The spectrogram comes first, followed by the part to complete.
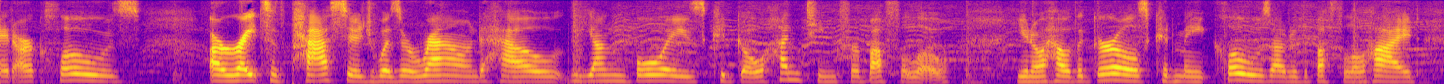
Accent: Kainai, Alberta, Canada; I come from Kainai, and my clans are the Mamyoiks and the Agapugax, which is the fish eaters and the many children clans.

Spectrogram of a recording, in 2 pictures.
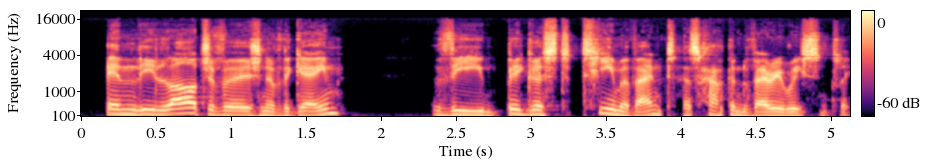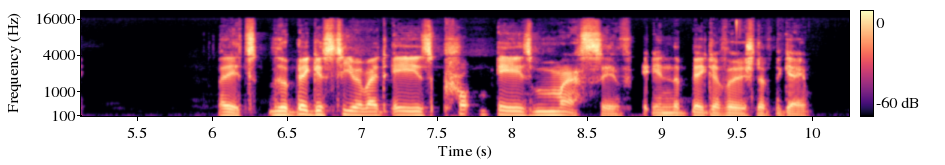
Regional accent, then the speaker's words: north of Swansea, Wales, United Kingdom; accent: Welsh; now in Pontypridd, United Kingdom; just north of Swansea originally

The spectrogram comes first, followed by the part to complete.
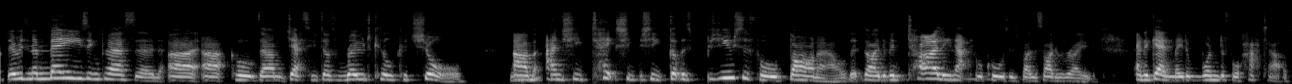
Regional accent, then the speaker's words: Bath, South West England, United Kingdom; I grew up in Bath

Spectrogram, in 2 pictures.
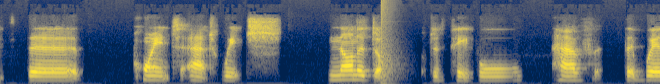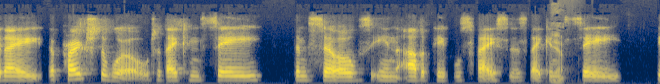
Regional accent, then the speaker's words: Sydney, New South Wales, Australia; I was born in St. Margaret's Hospital, Cran Street in Sydney

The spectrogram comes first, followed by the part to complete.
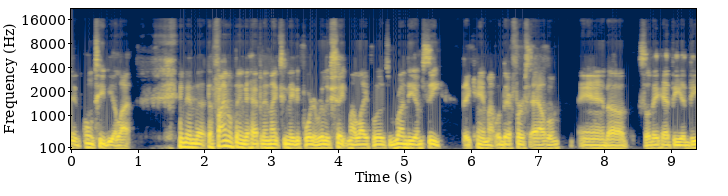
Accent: Atlanta, Georgia, United States; I was born in 1976 in Atlanta

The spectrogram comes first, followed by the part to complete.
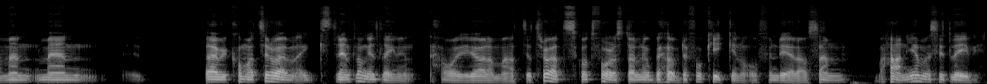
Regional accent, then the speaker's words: Blekinge, Sweden; jag är ett mellanbarn från Blekinge

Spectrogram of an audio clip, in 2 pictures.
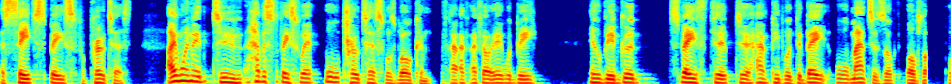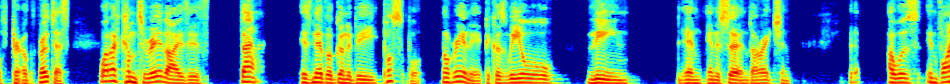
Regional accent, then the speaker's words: London, United Kingdom; I grew up in Brixton

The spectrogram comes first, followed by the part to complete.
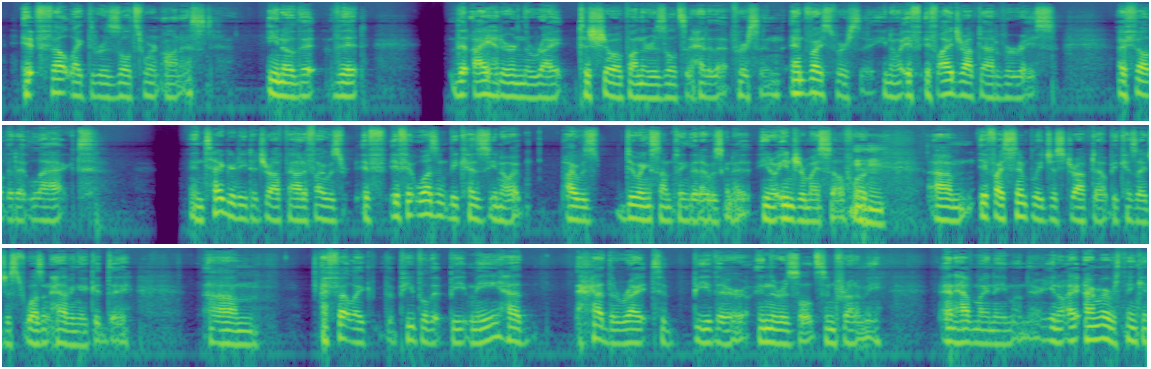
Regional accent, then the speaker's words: Oregon, United States; growing up in Oregon with everybody's chasing, you know, the spirit of Steve Prefontaine

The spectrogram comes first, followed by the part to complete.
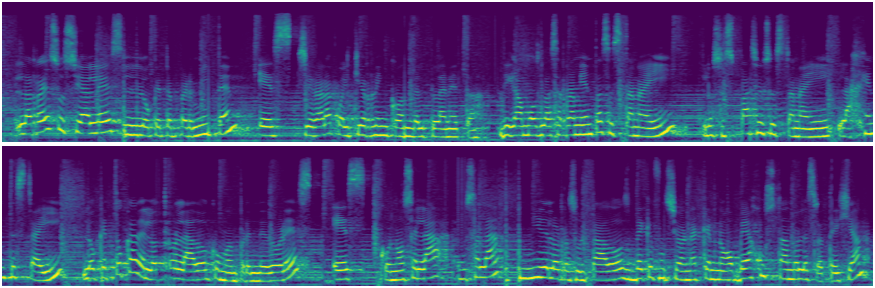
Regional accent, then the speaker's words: Guadalajara, Jalisco, Mexico; soy de Guadalajara, Jalisco

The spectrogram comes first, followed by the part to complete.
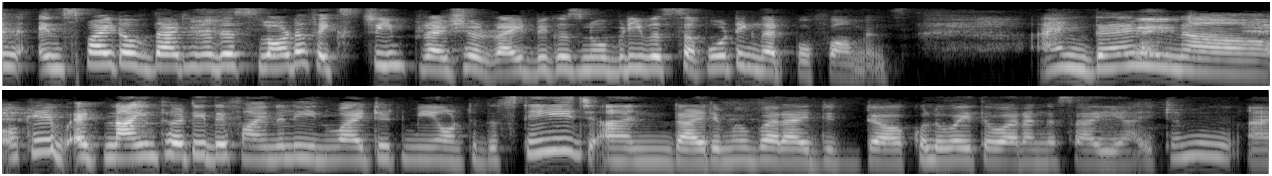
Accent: India; moved away as an adult; also born or lived in Hyderabad / Delhi / Kuala Lumpur; now in United Kingdom

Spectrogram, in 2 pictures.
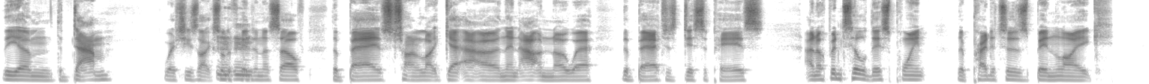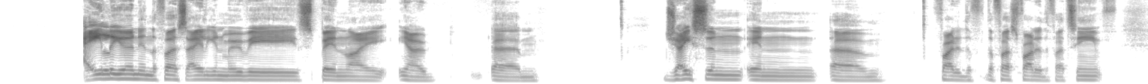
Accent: England, United Kingdom; as an Englishman

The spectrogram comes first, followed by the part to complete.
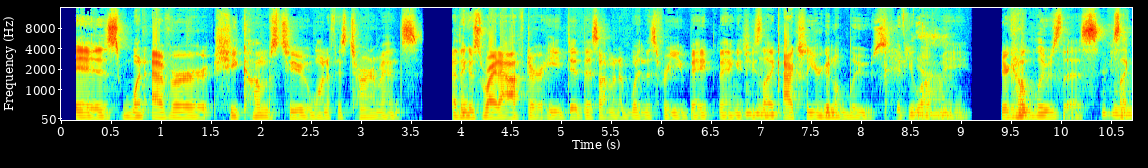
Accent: United States; as an American

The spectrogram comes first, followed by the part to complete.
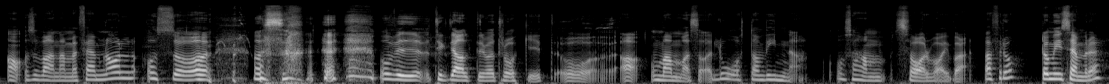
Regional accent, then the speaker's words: Sweden; som svensk

